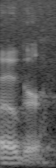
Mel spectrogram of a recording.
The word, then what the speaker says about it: OGR: There are also different ways to pronounce it. I use GeCo, as noted, and OGR for whatever reason. Other people call it Goodle or Ogre.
